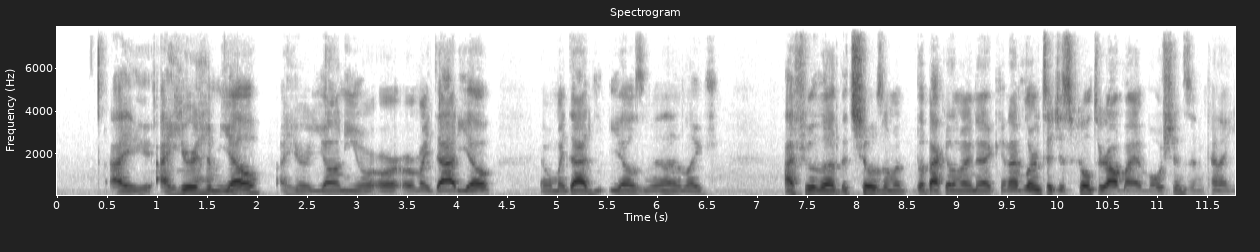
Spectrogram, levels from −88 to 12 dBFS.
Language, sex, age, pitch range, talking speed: English, male, 20-39, 120-140 Hz, 225 wpm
